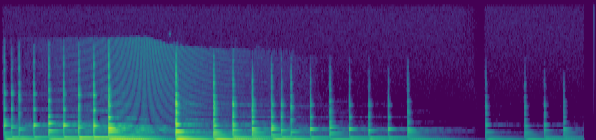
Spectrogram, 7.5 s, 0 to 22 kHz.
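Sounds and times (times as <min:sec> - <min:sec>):
Doppler-shifted iOS ringtones: 0:00.1 - 0:02.6.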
